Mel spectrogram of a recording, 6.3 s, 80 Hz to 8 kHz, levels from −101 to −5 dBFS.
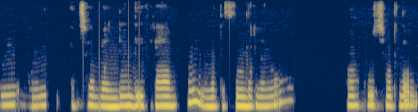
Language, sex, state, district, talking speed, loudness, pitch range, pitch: Hindi, female, Bihar, Bhagalpur, 160 wpm, -23 LUFS, 195-210 Hz, 200 Hz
